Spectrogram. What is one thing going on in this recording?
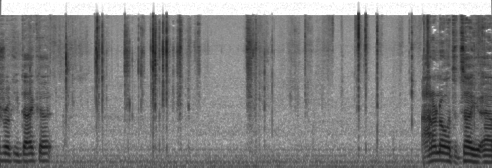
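A plastic wrapper crinkles softly as cards are handled.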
